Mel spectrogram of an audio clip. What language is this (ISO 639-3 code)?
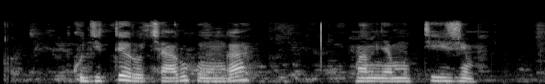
kin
